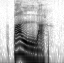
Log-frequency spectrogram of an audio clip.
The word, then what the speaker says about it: palla: Ensuite puis ensuite deè remarque en italien les doubles consonnes prononce plus fort. Le doppie consonanti si pronunciano più forte. Esemple, sete sette. Swaf set. Sete 7. Pala. Palla pala pala le ballon.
